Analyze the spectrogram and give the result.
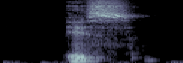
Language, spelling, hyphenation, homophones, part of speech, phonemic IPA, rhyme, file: Norwegian Bokmål, -is, -is, -iss, suffix, /ˈɪs/, -ɪs, Nb--is.ogg
- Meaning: Used to form nouns from adjectives, verbs and other nouns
